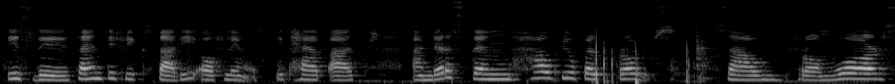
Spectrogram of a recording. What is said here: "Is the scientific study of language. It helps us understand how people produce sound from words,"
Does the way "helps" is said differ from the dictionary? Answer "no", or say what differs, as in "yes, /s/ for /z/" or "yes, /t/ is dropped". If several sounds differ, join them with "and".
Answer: yes, /s/ is dropped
